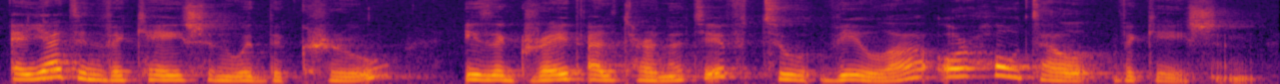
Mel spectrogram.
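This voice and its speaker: A woman's voice: fairly low pitch, big pitch swings, normal speed, mellow. A woman in her thirties from Ukraine with a Ukrainian accent, a yacht charter specialist speaking friendly and explanatory to camera in a small room at home through an earphone mic. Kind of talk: informative vlog talk to camera. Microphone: earphone mic, webcam framing.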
